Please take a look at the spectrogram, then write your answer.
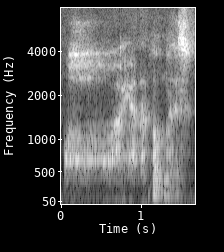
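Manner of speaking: whispered relief after scratching; soft whispered sigh of relief. Real, not acted. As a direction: breathe it out under the breath. Relief after scratching itchy shoulders.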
